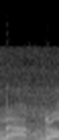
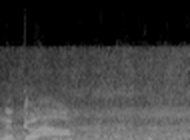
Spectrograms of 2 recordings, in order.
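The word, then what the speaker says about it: Negrão: And the pronunciation, really, of Alexandrino Nagro, I'm told from my Brazilian friends, is more like Negra. So there you are. If you're speaking of the Portuguese, the Castilian Portuguese, then you get a little closer to that pronunciation.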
